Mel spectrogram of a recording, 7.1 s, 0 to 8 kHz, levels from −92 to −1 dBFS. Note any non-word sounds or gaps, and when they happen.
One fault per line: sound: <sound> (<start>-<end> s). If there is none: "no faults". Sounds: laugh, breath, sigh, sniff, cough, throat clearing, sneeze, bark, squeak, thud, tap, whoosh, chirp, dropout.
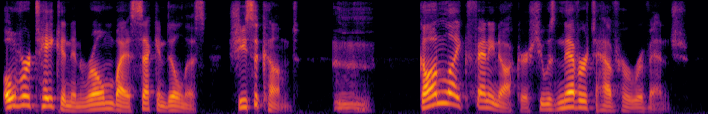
sound: throat clearing (3.3-3.8 s)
